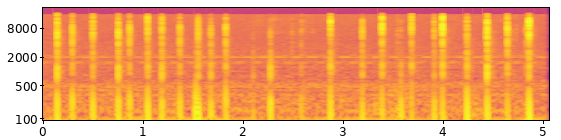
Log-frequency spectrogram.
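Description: Long nails tap rapidly on the lid and side of a small round clear plastic tub with a lid, filled with bubbly purple slime. About two dozen quick, dry, clicky taps are heard, each ending almost instantly, with a soft low thud under a bright tick, over a quiet steady hiss.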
